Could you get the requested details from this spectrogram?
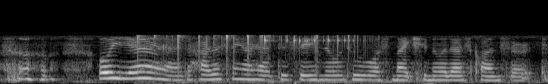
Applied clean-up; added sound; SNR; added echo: none; Chink, clink; 7 dB; reverberation time 0.4 s.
